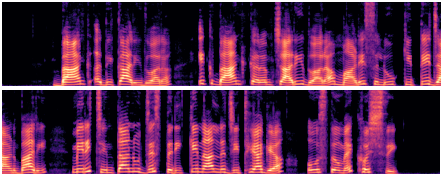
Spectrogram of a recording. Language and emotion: Punjabi, happy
